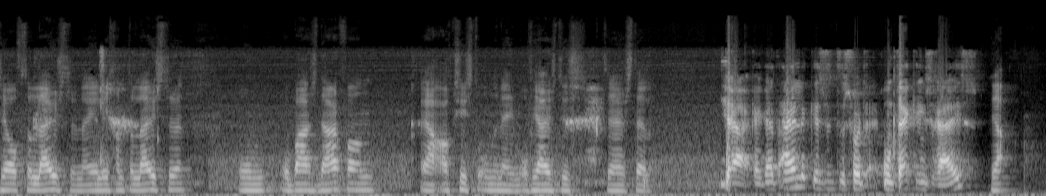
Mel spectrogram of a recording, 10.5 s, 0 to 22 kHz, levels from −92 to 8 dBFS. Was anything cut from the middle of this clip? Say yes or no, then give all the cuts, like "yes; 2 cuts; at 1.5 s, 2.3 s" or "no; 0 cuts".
no; 0 cuts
